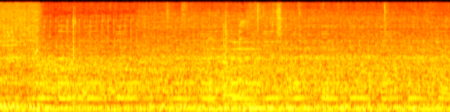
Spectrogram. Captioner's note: boat whirring; calm music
